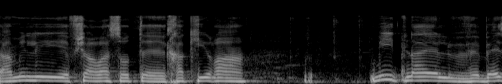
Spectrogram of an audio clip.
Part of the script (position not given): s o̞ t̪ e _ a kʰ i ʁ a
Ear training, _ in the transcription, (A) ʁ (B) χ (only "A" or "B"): B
